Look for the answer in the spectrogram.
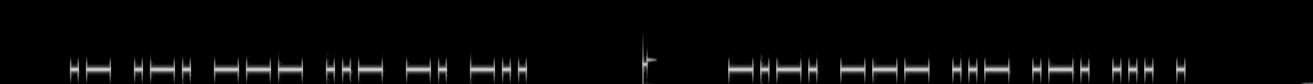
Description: Morse code, heard as a keyed tone, about 15 wpm, 700 Hz. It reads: AROUND COURSE
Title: Sets of 2 Words - New Word Drill - 15wpm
